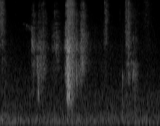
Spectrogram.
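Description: A few soft, brief swishes as a plastic flying toy is thrown by hand, the loudest about a second in.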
